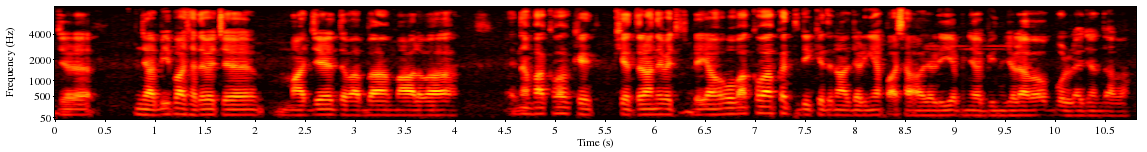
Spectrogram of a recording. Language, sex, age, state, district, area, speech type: Punjabi, male, 18-30, Punjab, Gurdaspur, urban, spontaneous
